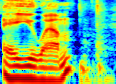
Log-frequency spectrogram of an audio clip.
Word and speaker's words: AUM: u m om we pronounce it om and we spell it o m although the original idea was aum and that word is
